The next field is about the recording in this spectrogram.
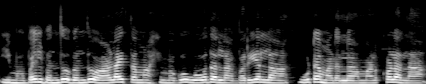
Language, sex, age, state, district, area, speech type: Kannada, female, 30-45, Karnataka, Bangalore Urban, urban, spontaneous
